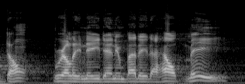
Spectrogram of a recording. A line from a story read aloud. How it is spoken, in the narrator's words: he growled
